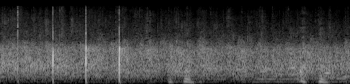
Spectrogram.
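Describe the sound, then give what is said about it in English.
A church audience applauds with dense, steady clapping. A few sharper, louder claps stand out near the start, and a voice is faintly heard over the applause toward the end. “Can we just give the Lord a hand for what he's doing?”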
